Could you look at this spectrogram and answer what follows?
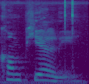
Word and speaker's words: kąpieli: No, this is wrong. Bath toy. Kąpieli. Kom? Kąpieli. Spell it. K, that own thing. E? No, that A with the squiggle. Yeah. Kąpieli. P-I-E-L-I.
